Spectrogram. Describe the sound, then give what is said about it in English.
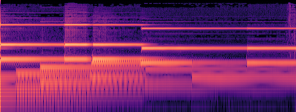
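A multi-note doorbell chime rings out clearly at a family home, several bright bell tones struck in sequence and left to ring and overlap, fading slowly with no voices present. “Just then, the doorbell rang.”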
